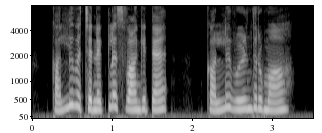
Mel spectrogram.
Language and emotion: Tamil, sad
